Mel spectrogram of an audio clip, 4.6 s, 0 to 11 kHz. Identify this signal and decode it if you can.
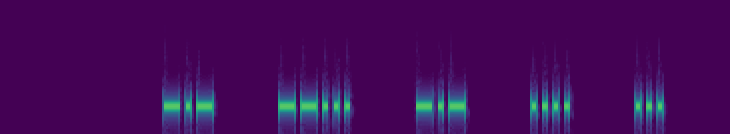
Morse code, heard as a keyed tone, about 34 wpm, spaced as for 16 wpm, 700 Hz. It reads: K7KHS
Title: USA Call Signs - 5 Characters - 4x Character Spacing - 35wpm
